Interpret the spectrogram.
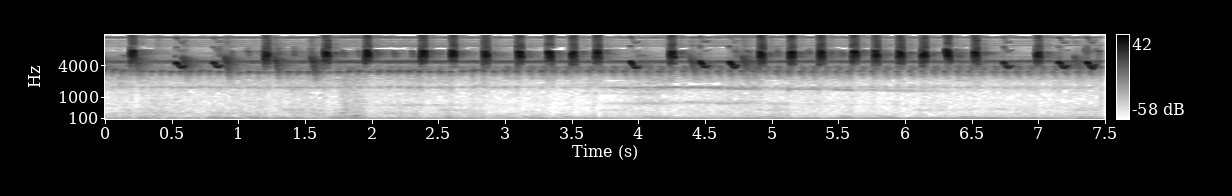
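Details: Masteran recording of a konin for training songbirds: a regular series of crisp high chips, spaced about a third of a second apart, mixed with quick falling whistles, over a soft low hum.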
